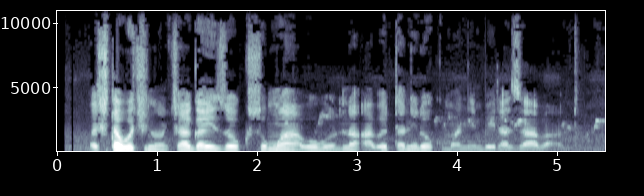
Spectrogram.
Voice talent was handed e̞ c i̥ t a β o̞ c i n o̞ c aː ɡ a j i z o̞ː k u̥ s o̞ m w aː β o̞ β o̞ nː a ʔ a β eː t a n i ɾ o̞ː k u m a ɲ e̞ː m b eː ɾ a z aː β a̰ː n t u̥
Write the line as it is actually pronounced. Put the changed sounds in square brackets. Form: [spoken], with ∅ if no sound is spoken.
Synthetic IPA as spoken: e̞ c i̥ t a β o̞ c i n o̞ c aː ɡ a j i z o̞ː k u̥ s o̞ m w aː β o̞ β o̞ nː a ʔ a β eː t a n i ɾ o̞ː k u m a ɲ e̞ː m b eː ɾ a z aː β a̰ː n t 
